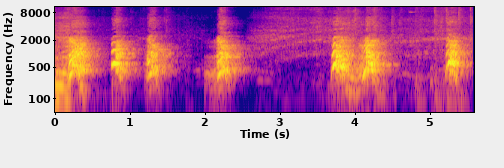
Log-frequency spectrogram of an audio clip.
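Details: A German Shepherd barking at a monster truck gives loud, gruff barks in irregular bursts of two or three, with short gaps and a low background rumble between them.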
